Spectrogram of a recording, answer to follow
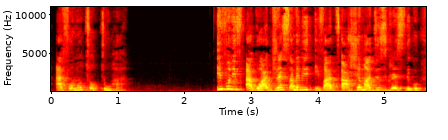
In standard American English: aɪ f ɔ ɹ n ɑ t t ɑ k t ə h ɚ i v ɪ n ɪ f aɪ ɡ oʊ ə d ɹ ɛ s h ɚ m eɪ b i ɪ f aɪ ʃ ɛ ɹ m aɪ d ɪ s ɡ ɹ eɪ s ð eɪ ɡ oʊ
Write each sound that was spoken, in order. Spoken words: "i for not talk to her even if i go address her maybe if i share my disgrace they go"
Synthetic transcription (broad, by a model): aɪ f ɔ l n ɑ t t ɑ k t ə h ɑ i v ɪ n ɪ f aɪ ɡ oʊ ə d ɹ ɛ s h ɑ m eɪ b i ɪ f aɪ ʃ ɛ m aɪ d ɪ s ɡ ɹ eɪ s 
